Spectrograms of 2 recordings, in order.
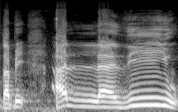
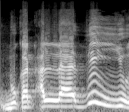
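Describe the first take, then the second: First: The final vowel is held long and firm. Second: The final vowel is short and merged. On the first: The speaker calls it right. "Jadi dikuatkan panjangnya, maksudnya dimadkan, jangan sampai dibaca idgham" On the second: The speaker calls it wrong.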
